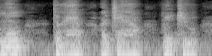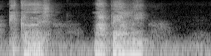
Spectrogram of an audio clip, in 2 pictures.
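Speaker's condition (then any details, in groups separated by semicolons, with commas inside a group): Cerebral palsy; affects walking; not in wheelchair, not visibly apparent; speech issues, drools, spits a little when speaking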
